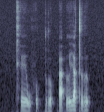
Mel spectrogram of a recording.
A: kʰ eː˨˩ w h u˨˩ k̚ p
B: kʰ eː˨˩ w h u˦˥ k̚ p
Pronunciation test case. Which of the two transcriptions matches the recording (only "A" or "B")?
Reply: B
